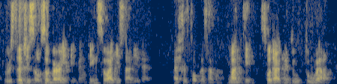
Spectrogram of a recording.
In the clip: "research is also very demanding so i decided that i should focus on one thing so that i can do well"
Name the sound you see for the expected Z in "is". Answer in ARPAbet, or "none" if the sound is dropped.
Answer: S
